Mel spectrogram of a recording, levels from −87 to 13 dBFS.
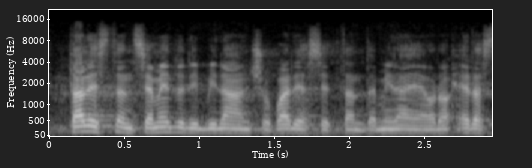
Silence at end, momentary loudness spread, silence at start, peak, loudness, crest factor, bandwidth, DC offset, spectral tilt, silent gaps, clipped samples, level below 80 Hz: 0 s; 8 LU; 0.05 s; -2 dBFS; -21 LUFS; 20 dB; 14 kHz; under 0.1%; -4 dB/octave; none; under 0.1%; -64 dBFS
